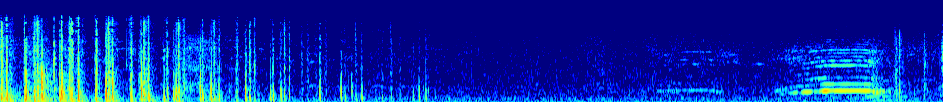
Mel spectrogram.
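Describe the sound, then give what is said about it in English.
Hooves clatter in a rapid, uneven clip-clop for several seconds, then a cow from a thirsty herd of cattle lets out a long, resonant moo, with a fainter low call just before it. “Yeah, these cows look mighty thirsty, Bull.”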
